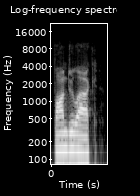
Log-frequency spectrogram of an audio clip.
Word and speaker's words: Fond du Lac: Fond du Lac, Wisconsin.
